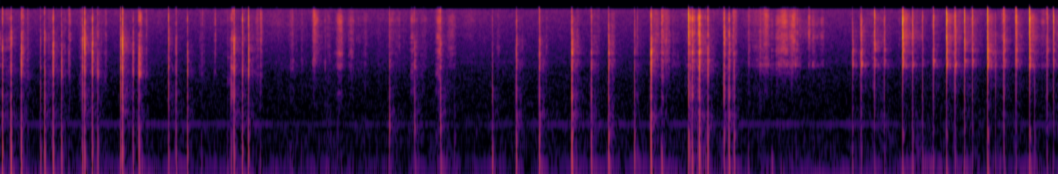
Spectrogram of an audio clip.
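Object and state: Empty hollow cardboard tube.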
